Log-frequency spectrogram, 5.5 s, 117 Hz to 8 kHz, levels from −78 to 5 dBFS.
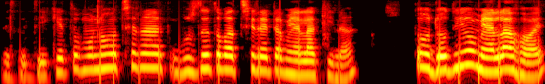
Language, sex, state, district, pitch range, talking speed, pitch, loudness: Bengali, female, West Bengal, Kolkata, 190-255 Hz, 195 wpm, 235 Hz, -18 LUFS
